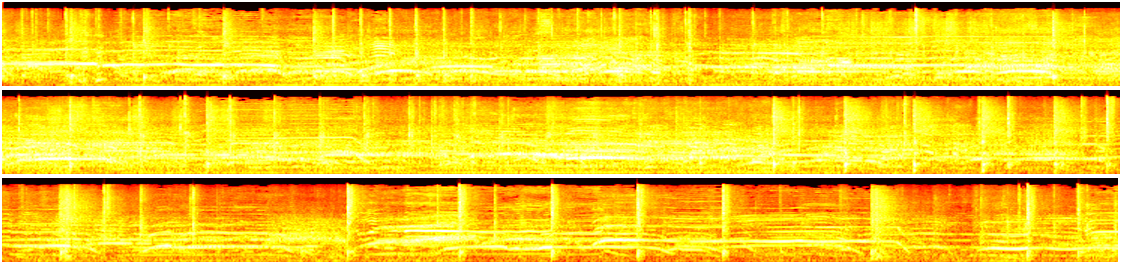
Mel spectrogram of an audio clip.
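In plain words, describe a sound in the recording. Young men chant and cheer loudly from close by.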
